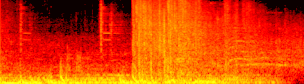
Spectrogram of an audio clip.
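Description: Grenade blast in a Call of Duty match, a sharp broadband burst that cuts in abruptly and lingers under continuous game noise and gunfire, loud and close.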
